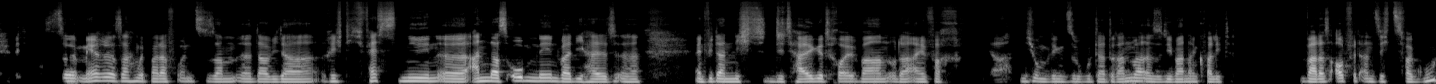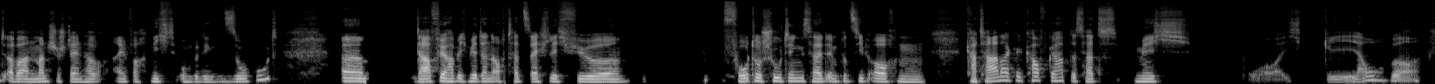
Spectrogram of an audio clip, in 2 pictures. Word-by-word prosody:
Ich 445 Hz, -, -18 dB
musste 150 Hz, -, 0 dB
mehrere 165 Hz, +2 st, +3 dB
Sachen 150 Hz, -1 st, 0 dB
mit 145 Hz, -1 st, -2 dB
meiner 135 Hz, -1 st, +2 dB
Freundin 140 Hz, +1 st, -8 dB
zusammen, 135 Hz, 0 st, -3 dB
äh, 130 Hz, -, 0 dB
da 125 Hz, -1 st, +1 dB
wieder 125 Hz, 0 st, +1 dB
richtig 140 Hz, -1 st, -5 dB
festnähen, 155 Hz, -1 st, +2 dB
äh, -, -, -2 dB
anders 140 Hz, +3 st, +4 dB
umnähen, 155 Hz, -3 st, +3 dB
weil 130 Hz, -2 st, +5 dB
die 130 Hz, -2 st, -1 dB
halt, 125 Hz, +1 st, +2 dB
äh, 125 Hz, -3 st, -1 dB, 0.6 s
entweder 135 Hz, +1 st, +2 dB
nicht 130 Hz, +1 st, -1 dB
detailgetreu 135 Hz, +1 st, +1 dB
waren 130 Hz, 0 st, +1 dB
oder 125 Hz, -1 st, -1 dB
einfach, 125 Hz, -2 st, -3 dB, 0.3 s
ja, -, -, -13 dB
nicht 135 Hz, +2 st, -6 dB
unbedingt 130 Hz, -2 st, -3 dB
so 125 Hz, -1 st, -5 dB
gut 130 Hz, +1 st, -8 dB
da 120 Hz, -, +1 dB
dran 125 Hz, +4 st, -1 dB
waren. 150 Hz, -2 st, +3 dB
Also, 125 Hz, -3 st, -1 dB
die 125 Hz, -1 st, -1 dB
waren 125 Hz, +1 st, +2 dB
an 130 Hz, -, -1 dB
Qualit 125 Hz, -1 st, -2 dB, 0.7 s
war 130 Hz, -2 st, +6 dB
das 130 Hz, 0 st, +2 dB
Outfit 145 Hz, -, 0 dB
an 135 Hz, -, -3 dB
sich 130 Hz, 0 st, -6 dB
zwar 125 Hz, -, -1 dB
gut, 155 Hz, +12 st, -2 dB
aber 135 Hz, -2 st, +3 dB
an 125 Hz, -, +1 dB
manchen 140 Hz, +2 st, -1 dB
Stellen 125 Hz, -2 st, -2 dB
halt 125 Hz, -, -2 dB
einfach 130 Hz, -1 st, -7 dB
nicht 130 Hz, 0 st, -4 dB
unbedingt 125 Hz, -1 st, -6 dB
so 130 Hz, +2 st, -1 dB
gut. 225 Hz, -, -3 dB, 0.6 s
Ähm, 145 Hz, -2 st, +6 dB, 0.5 s
dafür 130 Hz, +3 st, +5 dB
habe 140 Hz, +1 st, +2 dB
ich 135 Hz, -, -5 dB
mir 145 Hz, -, +4 dB
dann 140 Hz, 0 st, 0 dB
auch -, -, -1 dB
tatsächlich 135 Hz, 0 st, -1 dB
für 125 Hz, 0 st, +3 dB, 0.9 s
Fotoshootings 145 Hz, 0 st, +1 dB
halt 135 Hz, 0 st, +3 dB
im 135 Hz, -, -2 dB
Prinzip 140 Hz, 0 st, -4 dB
auch 130 Hz, -1 st, +1 dB
'n 120 Hz, -2 st, -3 dB, 0.4 s
Katana 185 Hz, 0 st, +2 dB
gekauft 180 Hz, 0 st, -3 dB
gehabt. 165 Hz, +1 st, -2 dB
Das -, -, -4 dB
hat 130 Hz, +10 st, -3 dB
mich, 135 Hz, -2 st, -4 dB, 0.6 s
boah, -, -, -17 dB
ich -, -, -19 dB, 0.2 s
glaube 175 Hz, -, -5 dB
135 Hz, 165 wpm, -23 LUFS, 125-145 Hz, 0.9 s, war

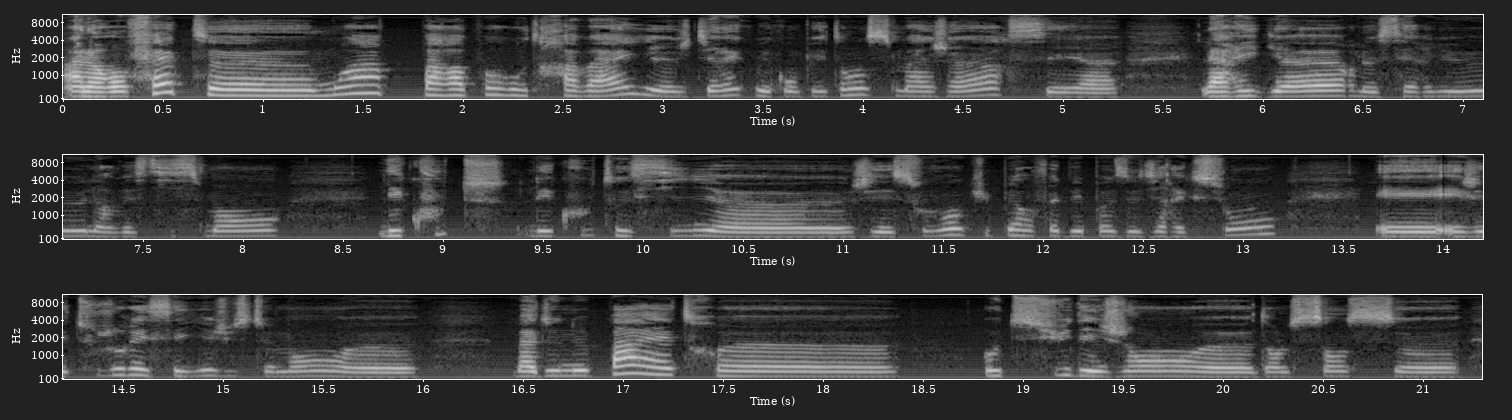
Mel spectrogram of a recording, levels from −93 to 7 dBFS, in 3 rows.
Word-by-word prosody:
Alors 185 Hz, -1 st, +9 dB
en 190 Hz, -, +8 dB
fait, 320 Hz, -, +5 dB
heu, 215 Hz, -2 st, +6 dB
moi 290 Hz, +8 st, +2 dB, 0.2 s
par 230 Hz, -1 st, +3 dB
rapport 235 Hz, +2 st, +1 dB
au 225 Hz, -1 st, -3 dB
travail, 210 Hz, +7 st, -1 dB
heu, 185 Hz, -2 st, -3 dB
je 180 Hz, -, -7 dB
dirais 200 Hz, +8 st, -2 dB
que -, -, -24 dB
mes 395 Hz, -, -2 dB
compétences 370 Hz, -, -2 dB
majeures, 190 Hz, +5 st, -4 dB
c'est, 170 Hz, -1 st, -2 dB
heu, 160 Hz, 0 st, -4 dB, 0.4 s
la 185 Hz, 0 st, +8 dB
rigueur, 200 Hz, +2 st, +2 dB
le 180 Hz, -2 st, -8 dB
sérieux, 185 Hz, +4 st, -4 dB
l'investissement, 185 Hz, +4 st, -5 dB, 0.5 s
l'écoute, 205 Hz, +6 st, -3 dB
l'écoute 375 Hz, -, -6 dB
aussi, 205 Hz, +2 st, -2 dB
heu, 170 Hz, -1 st, -1 dB
j'ai 175 Hz, +1 st, -3 dB
souvent 400 Hz, -, -1 dB
occupé 355 Hz, -, -6 dB
en 210 Hz, -, -7 dB
fait 200 Hz, -, -9 dB
des 195 Hz, -, -5 dB
postes 195 Hz, -1 st, -7 dB
de 185 Hz, -, -7 dB
direction 225 Hz, +9 st, -1 dB, 0.5 s
et 180 Hz, 0 st, +2 dB
et -, -, -2 dB
j'ai 185 Hz, +1 st, -3 dB
toujours 230 Hz, +6 st, -5 dB
essayé 215 Hz, -2 st, 0 dB
justement, 190 Hz, +1 st, -4 dB
heu, 170 Hz, -1 st, -1 dB, 0.5 s
bah, 190 Hz, -1 st, +4 dB
de 205 Hz, -, -1 dB
ne 210 Hz, +1 st, +3 dB
pas 290 Hz, +5 st, +5 dB
être, 250 Hz, -4 st, -1 dB
heu, 185 Hz, -2 st, -1 dB, 0.4 s
au-dessus 210 Hz, +3 st, +1 dB
des 200 Hz, -4 st, +4 dB
gens, 195 Hz, 0 st, 0 dB
heu, 175 Hz, -1 st, +1 dB
dans 175 Hz, -, -5 dB
le 175 Hz, -, -9 dB
sens, 155 Hz, -1 st, +4 dB
heu, 175 Hz, 0 st, -3 dB
195 Hz, 160 wpm, -23 LUFS, 180-220 Hz, 0.5 s, Alors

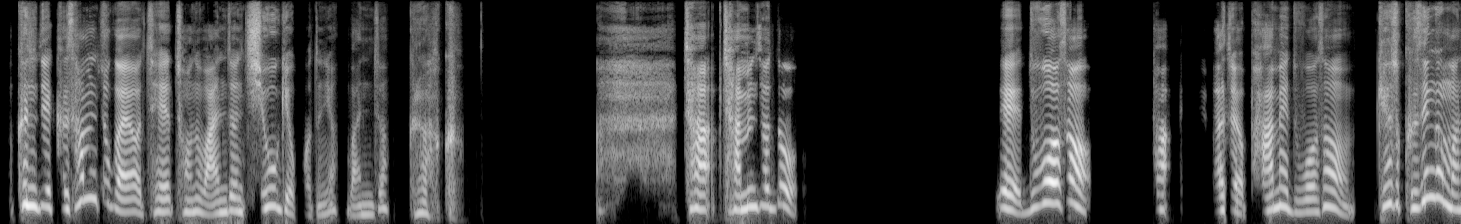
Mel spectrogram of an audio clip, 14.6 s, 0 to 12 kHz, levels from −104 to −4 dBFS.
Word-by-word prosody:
근데 275 Hz, -3 st, +4 dB
그 240 Hz, -, -5 dB
3 360 Hz, +9 st, -1 dB
주가요 195 Hz, -, +1 dB
제 195 Hz, +3 st, -2 dB
저는 190 Hz, +1 st, -6 dB
완전 185 Hz, +6 st, -2 dB
지옥이었거든요 200 Hz, -, -1 dB
완전. 150 Hz, +11 st, -11 dB, 0.2 s
그래 170 Hz, -, -9 dB
갖고 165 Hz, -, -8 dB, 2.2 s
자 230 Hz, -1 st, +5 dB
자면서도 255 Hz, +5 st, 0 dB, 2.0 s
예 235 Hz, -8 st, +4 dB
누워서 315 Hz, -, +6 dB, 0.6 s
밤 -, -, -2 dB, 0.5 s
맞아요. -, -, -2 dB
밤에 245 Hz, +6 st, +1 dB
누워서 195 Hz, +6 st, -3 dB, 0.2 s
계속 300 Hz, +2 st, -1 dB
그 245 Hz, -, -2 dB
생각만 365 Hz, -, +1 dB
235 Hz, 195 characters per minute, -22 LUFS, 190-275 Hz, 2.2 s, 누워서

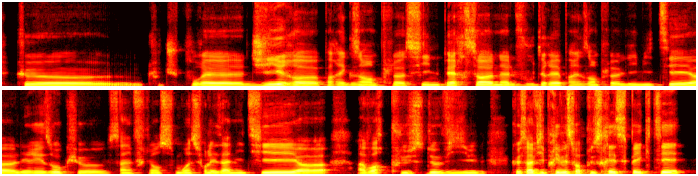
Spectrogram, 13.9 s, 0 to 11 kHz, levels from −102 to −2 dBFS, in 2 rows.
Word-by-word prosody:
que 105 Hz, -1 st, +1 dB, 0.4 s
que -, -, -24 dB
tu -, -, -13 dB
pourrais 105 Hz, -2 st, +2 dB
dire, 125 Hz, +8 st, +2 dB
heu, 105 Hz, -1 st, +3 dB
par 110 Hz, -1 st, -8 dB
exemple, 130 Hz, +4 st, -5 dB
heu, 105 Hz, -, -1 dB
si 110 Hz, +1 st, -5 dB
une 105 Hz, -1 st, -4 dB
personne, 115 Hz, 0 st, +2 dB
elle 100 Hz, -1 st, -2 dB
voudrait, 100 Hz, +2 st, -3 dB
par 105 Hz, -1 st, -10 dB
exemple, 100 Hz, +1 st, -7 dB
heu, 100 Hz, -, -3 dB
limiter, 100 Hz, +2 st, -2 dB
heu, 105 Hz, -1 st, +2 dB
les 105 Hz, +1 st, -3 dB
réseaux, 105 Hz, +3 st, -1 dB
que 100 Hz, -4 st, -6 dB
ça 105 Hz, +1 st, -7 dB
influence 105 Hz, +1 st, -6 dB
moins 110 Hz, -1 st, -2 dB
sur 110 Hz, +2 st, -8 dB
les 105 Hz, 0 st, -1 dB
amitiés, 115 Hz, +3 st, +3 dB
heu, 100 Hz, -2 st, +3 dB, 0.3 s
avoir -, -, -1 dB
plus 115 Hz, -1 st, -7 dB
de 120 Hz, -2 st, +2 dB
vie 110 Hz, 0 st, -4 dB, 0.3 s
que -, -, -1 dB
sa 120 Hz, -, +8 dB
vie 115 Hz, +1 st, 0 dB
privée 125 Hz, +2 st, +4 dB
soit 120 Hz, -, +2 dB
plus 120 Hz, -1 st, -1 dB
respectée? 130 Hz, +4 st, +3 dB
110 Hz, 175 wpm, -23 LUFS, 105-115 Hz, 0.4 s, sa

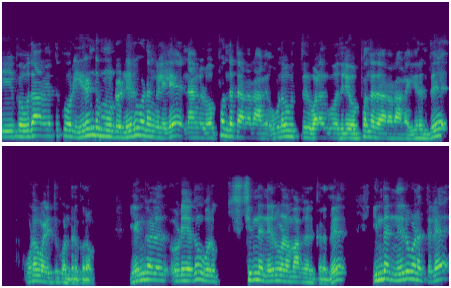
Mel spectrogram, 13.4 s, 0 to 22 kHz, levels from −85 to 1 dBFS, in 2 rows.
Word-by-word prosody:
இப்ப 165 Hz, +1 st, +2 dB
உதாரணத்துக்கு 180 Hz, 0 st, 0 dB
ஒரு 170 Hz, -, -3 dB
2, 200 Hz, +4 st, +3 dB
3 165 Hz, -2 st, +2 dB
நிறுவனங்களிலே 165 Hz, -6 st, +2 dB, 0.2 s
நாங்க 140 Hz, -1 st, -1 dB, 0.2 s
ஒப்பந்ததாரராக 140 Hz, -7 st, 0 dB
உணவுத்து 165 Hz, -1 st, -1 dB
வழங்குவதிலே 135 Hz, -1 st, -1 dB
ஒப்பந்ததாரராக 125 Hz, -4 st, +1 dB
இருந்து 120 Hz, -2 st, -1 dB, 0.6 s
உணவளித்துக் 140 Hz, -5 st, -1 dB
கொண்டிருக்கிறோம். 105 Hz, -3 st, -1 dB, 0.6 s
எங்கள 190 Hz, +2 st, +2 dB, 0.3 s
உடையதும் 165 Hz, +5 st, +2 dB
ஒரு 155 Hz, -, 0 dB, 0.5 s
சின்ன 190 Hz, 0 st, +3 dB
நிறுவனமாக 150 Hz, -4 st, +1 dB
இருக்கிறது. 105 Hz, -3 st, -2 dB, 0.6 s
இந்த 200 Hz, +4 st, +5 dB, 0.2 s
நிறுவனத்துலே 200 Hz, +5 st, +2 dB
160 Hz, 100 wpm, -22 LUFS, 135-180 Hz, 0.6 s, இந்த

